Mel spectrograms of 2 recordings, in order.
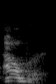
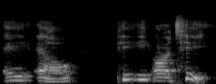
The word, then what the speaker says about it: Alpert: heath herb alpert now a lot of people get their name wrong it's not albert some people say herb albert it's herb alpert that's spelled a-l-p-e-r-t alpert her albert and the tijuana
